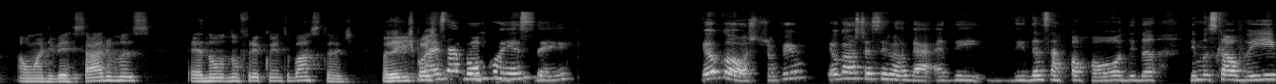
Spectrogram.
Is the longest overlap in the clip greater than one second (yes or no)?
no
